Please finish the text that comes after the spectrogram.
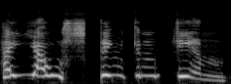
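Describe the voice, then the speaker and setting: Man doing a squeaky polite turtle, swoopy and earnest. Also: very animated, extremely slow, no room sound, clean studio sound, full character voice.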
